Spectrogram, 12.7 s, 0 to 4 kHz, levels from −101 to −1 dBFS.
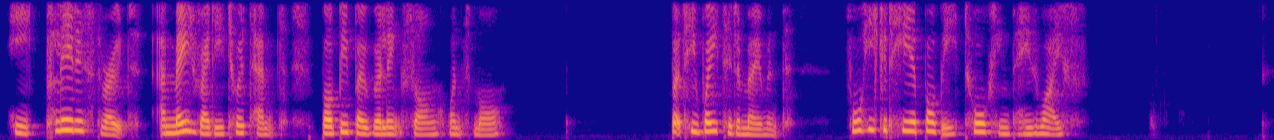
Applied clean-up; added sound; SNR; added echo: none; none; none; none.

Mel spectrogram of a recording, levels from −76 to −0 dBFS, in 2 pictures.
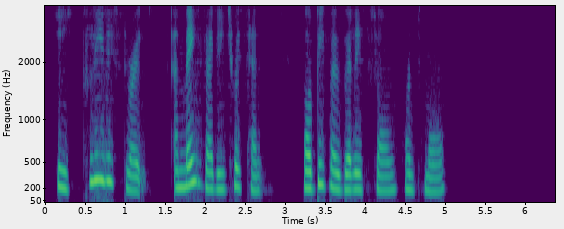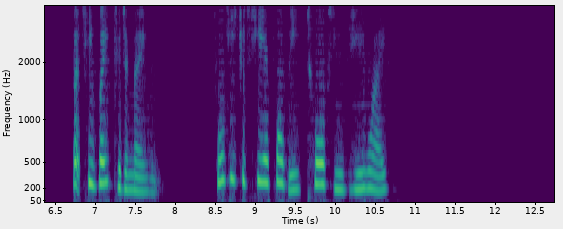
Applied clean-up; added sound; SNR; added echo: neural separator model SepFormer WHAMR!.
